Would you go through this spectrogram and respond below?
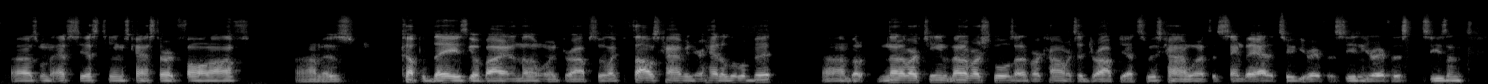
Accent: Iowa, United States; It's an hour and a half from my hometown.

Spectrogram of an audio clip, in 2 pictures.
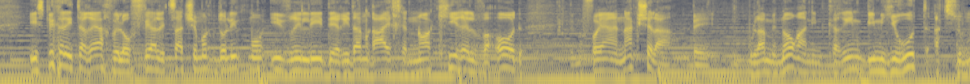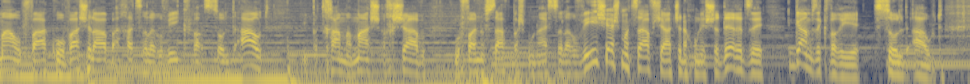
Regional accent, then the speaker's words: Bat Yam, Tel Aviv District, Israel; אני גם גדלתי בבת ים

